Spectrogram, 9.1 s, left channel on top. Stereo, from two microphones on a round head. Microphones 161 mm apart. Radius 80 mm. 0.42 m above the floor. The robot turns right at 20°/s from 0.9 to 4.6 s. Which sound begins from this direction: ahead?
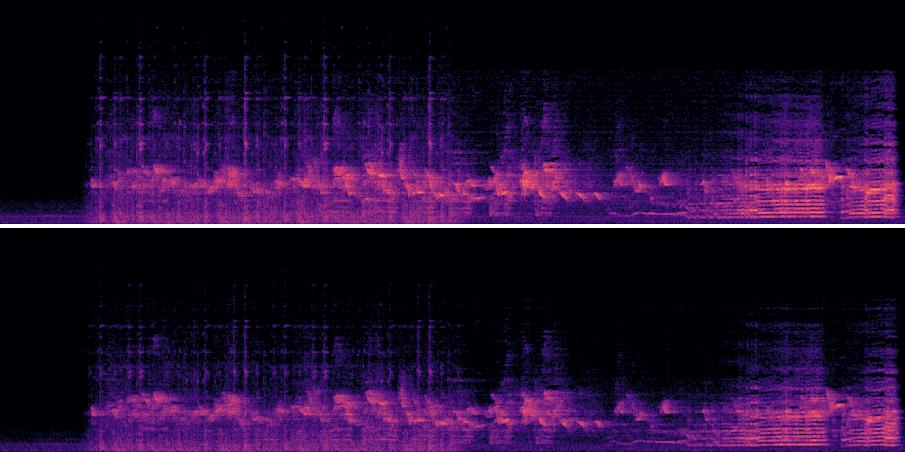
A bird, at 0.9 s.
